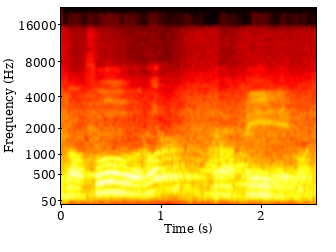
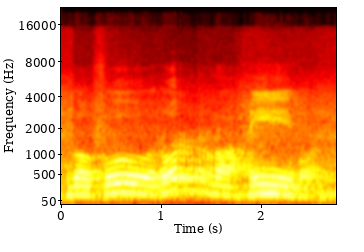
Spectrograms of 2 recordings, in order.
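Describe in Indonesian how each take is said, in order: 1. Bunyi n menyatu dengan r yang mengikutinya. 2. Bunyi n menyatu dengan r yang mengikutinya.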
